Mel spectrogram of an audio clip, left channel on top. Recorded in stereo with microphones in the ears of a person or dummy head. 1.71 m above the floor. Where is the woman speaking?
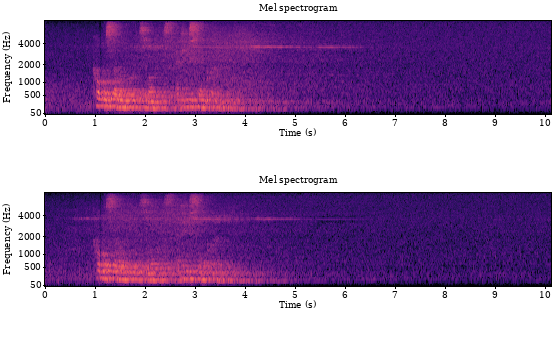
25° left (ahead or behind), 4.5 m.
